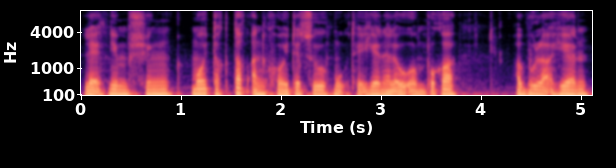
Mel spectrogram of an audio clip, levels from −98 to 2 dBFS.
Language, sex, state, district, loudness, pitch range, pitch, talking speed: Mizo, male, Mizoram, Aizawl, -19 LUFS, 95-110 Hz, 100 Hz, 245 wpm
